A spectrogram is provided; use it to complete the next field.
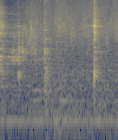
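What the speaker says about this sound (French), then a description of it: "nos pâtes sont cuites, on va les égoutter et on va les rajouter directement" Cooked pasta is drained and tipped into a saucepan of sauce, giving a soft continuous stirring and sizzling texture with a few faint clinks and splashes and no voices.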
